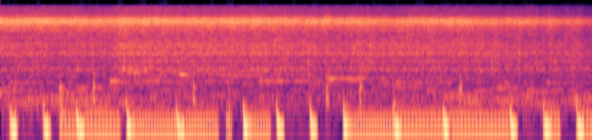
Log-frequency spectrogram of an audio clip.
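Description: Onion paste and spices fry on a low-to-medium gas flame with a loud, close, steady hiss. A rhythmic low scraping of the spatula pulses through it repeatedly, and nobody speaks.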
